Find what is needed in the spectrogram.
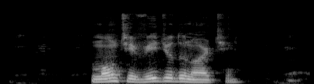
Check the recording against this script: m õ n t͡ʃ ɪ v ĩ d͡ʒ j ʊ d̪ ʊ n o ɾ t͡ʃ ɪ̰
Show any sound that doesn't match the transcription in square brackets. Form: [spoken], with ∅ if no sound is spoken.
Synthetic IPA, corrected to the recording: m õ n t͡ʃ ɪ v [i] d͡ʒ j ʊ d̪ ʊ n [ɔ] ɾ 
